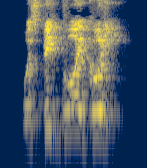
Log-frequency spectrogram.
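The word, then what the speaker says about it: Goudie: name was big boy goodie g-o-u-d-i-e but pronounced goody and i've never heard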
